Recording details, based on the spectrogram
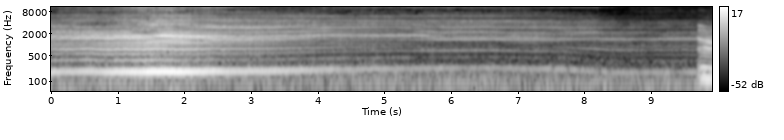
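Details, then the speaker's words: Schumacher Menace nitro RC car on last of the nitro fuel, not yet tuned; high buzzy idle with wavering pitch that sags and recovers unevenly, owner thinks it needs tuning: rough idle. "Right now it's just idling. It's not perfectly set up to this, so that was just idle. That's what it's doing right now."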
